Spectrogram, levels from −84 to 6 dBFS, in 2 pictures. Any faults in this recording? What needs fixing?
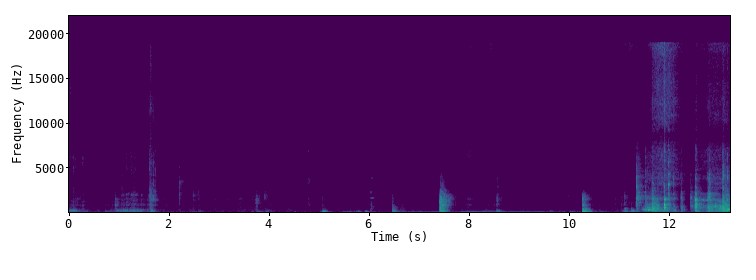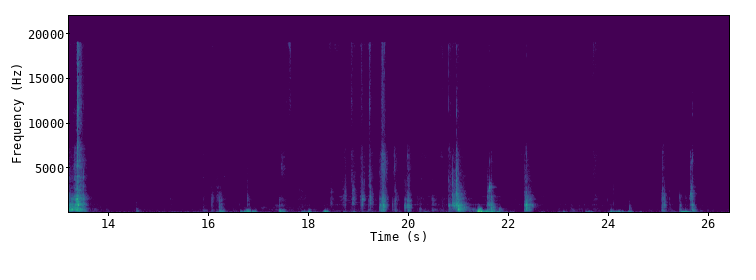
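From 18.37 to 20.29 s there's a time-stretched section: it runs at double speed with unchanged pitch, sounding rushed, likely from stretch software dropping short chunks. Render it at its natural length, or trim material instead of stretching it.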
